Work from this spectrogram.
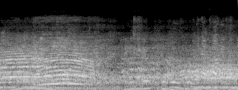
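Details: Simmental and Limousin cattle at an animal market, with overlapping low moos, several deep bellows that bend up and down in pitch, and steady market bustle underneath.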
